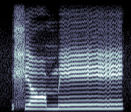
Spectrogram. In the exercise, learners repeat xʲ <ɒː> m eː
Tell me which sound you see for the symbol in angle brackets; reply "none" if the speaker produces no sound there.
ɑː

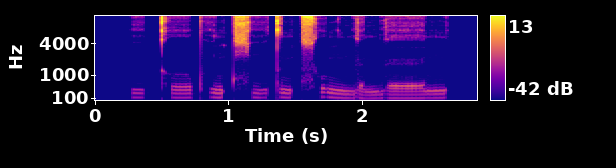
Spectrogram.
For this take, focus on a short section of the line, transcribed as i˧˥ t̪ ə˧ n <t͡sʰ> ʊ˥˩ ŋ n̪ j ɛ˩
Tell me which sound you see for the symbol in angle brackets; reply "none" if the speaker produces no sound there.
t͡sʰ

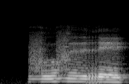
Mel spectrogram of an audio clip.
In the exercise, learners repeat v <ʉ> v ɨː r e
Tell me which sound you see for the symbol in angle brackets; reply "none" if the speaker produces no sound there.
u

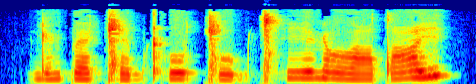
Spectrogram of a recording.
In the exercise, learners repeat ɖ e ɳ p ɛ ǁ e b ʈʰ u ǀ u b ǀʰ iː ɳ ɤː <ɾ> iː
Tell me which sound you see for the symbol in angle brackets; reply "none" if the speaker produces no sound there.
tˤ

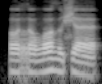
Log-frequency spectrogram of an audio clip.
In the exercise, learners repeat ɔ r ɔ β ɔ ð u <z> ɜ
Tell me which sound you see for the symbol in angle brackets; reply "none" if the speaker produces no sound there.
ɕ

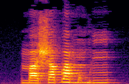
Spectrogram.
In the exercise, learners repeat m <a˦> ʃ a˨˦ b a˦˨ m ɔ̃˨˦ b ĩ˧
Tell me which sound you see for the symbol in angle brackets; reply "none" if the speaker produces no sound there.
a˨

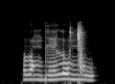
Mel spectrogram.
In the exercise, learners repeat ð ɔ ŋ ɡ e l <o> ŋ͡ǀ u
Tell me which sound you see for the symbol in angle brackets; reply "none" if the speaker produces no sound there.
o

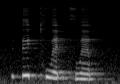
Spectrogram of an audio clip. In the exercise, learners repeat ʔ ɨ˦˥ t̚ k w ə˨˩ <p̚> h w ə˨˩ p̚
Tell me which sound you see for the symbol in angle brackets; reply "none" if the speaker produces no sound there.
t̚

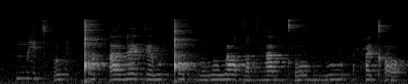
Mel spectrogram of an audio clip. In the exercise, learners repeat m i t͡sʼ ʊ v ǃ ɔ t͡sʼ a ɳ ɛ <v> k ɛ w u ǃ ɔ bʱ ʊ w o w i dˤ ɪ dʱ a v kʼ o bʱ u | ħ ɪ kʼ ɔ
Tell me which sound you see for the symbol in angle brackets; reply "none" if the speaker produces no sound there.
none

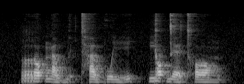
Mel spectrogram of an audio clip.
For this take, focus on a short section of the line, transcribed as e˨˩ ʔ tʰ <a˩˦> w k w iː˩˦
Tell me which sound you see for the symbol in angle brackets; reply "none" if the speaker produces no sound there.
a˩˦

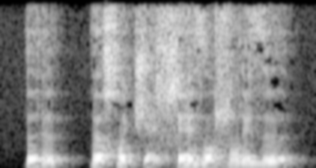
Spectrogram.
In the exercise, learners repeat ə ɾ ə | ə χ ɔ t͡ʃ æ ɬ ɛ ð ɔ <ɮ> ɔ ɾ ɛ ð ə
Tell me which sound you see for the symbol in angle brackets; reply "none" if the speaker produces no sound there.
ɮ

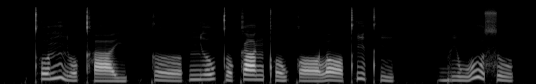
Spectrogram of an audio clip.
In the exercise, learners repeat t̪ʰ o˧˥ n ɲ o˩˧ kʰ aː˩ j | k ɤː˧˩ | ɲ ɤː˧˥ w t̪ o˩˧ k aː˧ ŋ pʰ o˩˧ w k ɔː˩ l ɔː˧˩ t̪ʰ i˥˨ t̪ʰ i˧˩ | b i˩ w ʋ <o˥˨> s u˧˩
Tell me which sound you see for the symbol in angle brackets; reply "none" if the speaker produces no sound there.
u˥˨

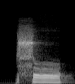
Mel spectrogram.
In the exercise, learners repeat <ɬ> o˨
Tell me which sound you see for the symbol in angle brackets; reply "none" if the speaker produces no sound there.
ɬ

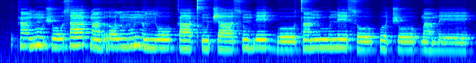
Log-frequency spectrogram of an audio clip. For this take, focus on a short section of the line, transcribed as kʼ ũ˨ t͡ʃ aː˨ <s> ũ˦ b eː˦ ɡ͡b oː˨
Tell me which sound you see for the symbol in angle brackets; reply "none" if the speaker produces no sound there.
s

